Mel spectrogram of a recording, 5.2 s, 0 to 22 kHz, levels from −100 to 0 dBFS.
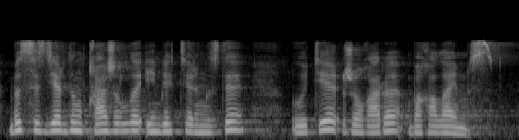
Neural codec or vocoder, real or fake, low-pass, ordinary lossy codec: none; real; 7.2 kHz; none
